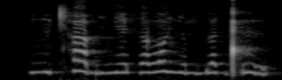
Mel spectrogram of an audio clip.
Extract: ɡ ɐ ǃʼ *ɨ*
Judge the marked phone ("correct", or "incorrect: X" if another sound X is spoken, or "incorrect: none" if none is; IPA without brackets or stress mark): correct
